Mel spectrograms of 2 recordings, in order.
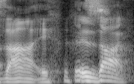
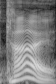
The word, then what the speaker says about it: chi: you spell that also it's not kai it is kai no you were also an attorney and had to know this it's not zye no it's kai we were in a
